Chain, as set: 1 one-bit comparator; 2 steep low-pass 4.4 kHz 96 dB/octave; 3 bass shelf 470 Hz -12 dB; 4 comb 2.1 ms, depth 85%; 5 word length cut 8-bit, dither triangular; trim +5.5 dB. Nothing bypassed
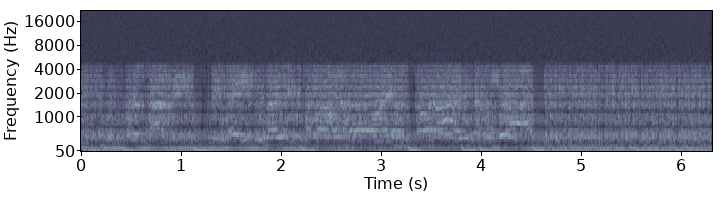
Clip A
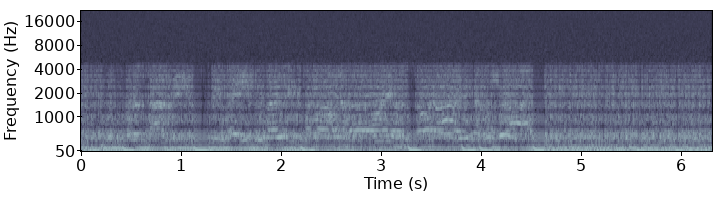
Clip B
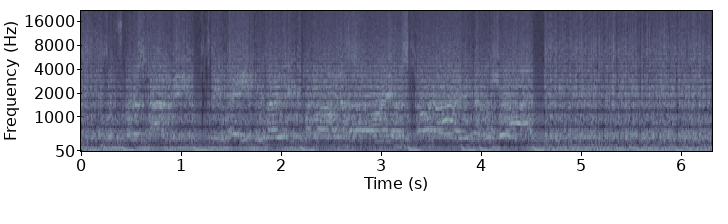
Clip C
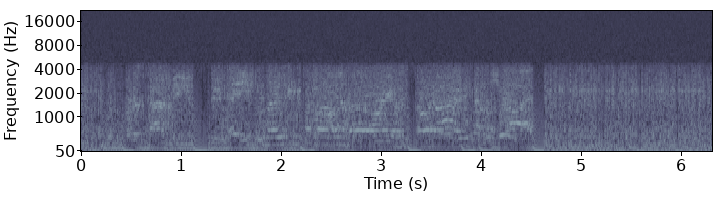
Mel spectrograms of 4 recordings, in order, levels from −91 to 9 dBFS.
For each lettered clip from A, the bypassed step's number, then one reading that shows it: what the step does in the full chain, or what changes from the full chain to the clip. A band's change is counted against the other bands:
3, 125 Hz band +10.0 dB; 2, 8 kHz band +11.5 dB; 4, 250 Hz band +5.0 dB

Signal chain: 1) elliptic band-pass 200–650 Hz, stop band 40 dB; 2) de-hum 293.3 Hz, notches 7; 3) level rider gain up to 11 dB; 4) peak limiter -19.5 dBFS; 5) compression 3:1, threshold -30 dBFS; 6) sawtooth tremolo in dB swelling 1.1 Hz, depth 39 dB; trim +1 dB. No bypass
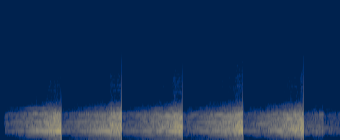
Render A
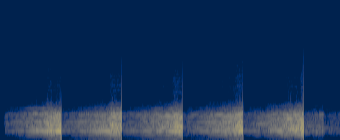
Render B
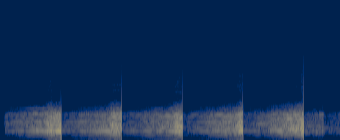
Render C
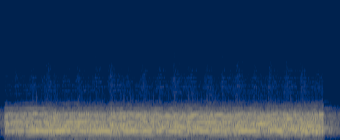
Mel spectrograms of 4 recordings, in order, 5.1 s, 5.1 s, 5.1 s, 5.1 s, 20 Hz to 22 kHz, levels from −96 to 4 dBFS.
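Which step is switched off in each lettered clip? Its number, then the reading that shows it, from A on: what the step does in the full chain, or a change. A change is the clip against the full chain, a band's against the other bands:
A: 4, crest factor change +3.5 dB; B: 3, crest factor change +4.5 dB; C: 6, momentary loudness spread change -16 LU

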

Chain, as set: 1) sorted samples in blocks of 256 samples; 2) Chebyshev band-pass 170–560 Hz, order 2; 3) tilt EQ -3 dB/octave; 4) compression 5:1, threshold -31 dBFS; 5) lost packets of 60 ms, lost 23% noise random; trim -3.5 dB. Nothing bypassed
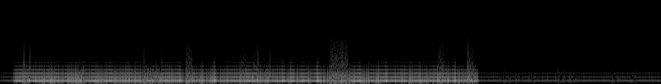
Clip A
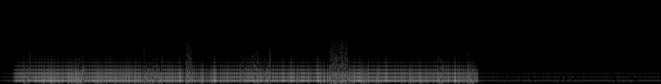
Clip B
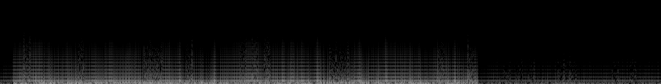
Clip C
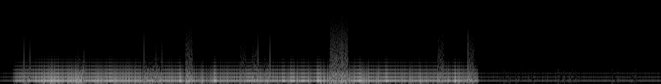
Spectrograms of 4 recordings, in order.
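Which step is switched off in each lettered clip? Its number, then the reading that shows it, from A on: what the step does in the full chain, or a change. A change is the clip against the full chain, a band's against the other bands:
3, 125 Hz band -4.0 dB; 2, 2 kHz band +9.5 dB; 4, mean gain reduction 3.5 dB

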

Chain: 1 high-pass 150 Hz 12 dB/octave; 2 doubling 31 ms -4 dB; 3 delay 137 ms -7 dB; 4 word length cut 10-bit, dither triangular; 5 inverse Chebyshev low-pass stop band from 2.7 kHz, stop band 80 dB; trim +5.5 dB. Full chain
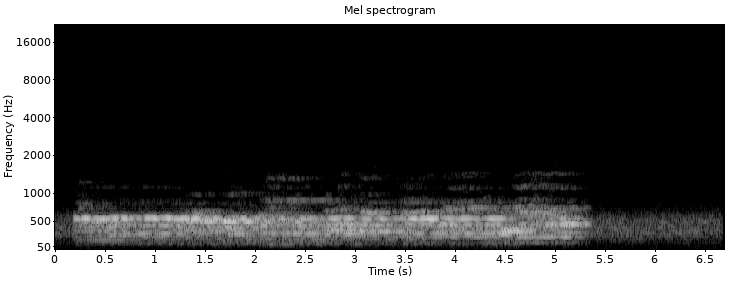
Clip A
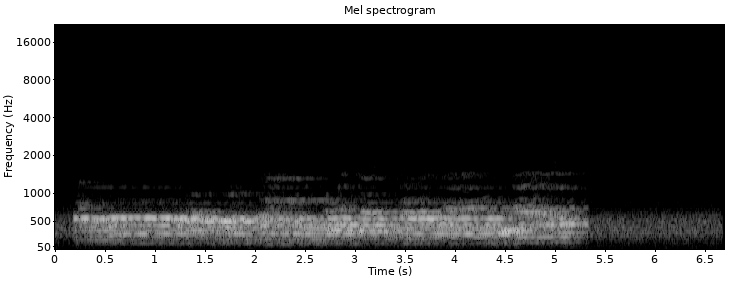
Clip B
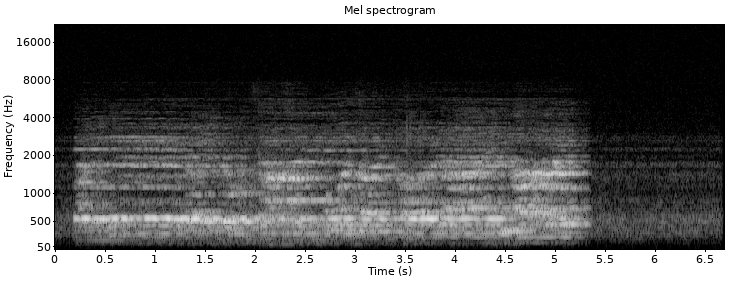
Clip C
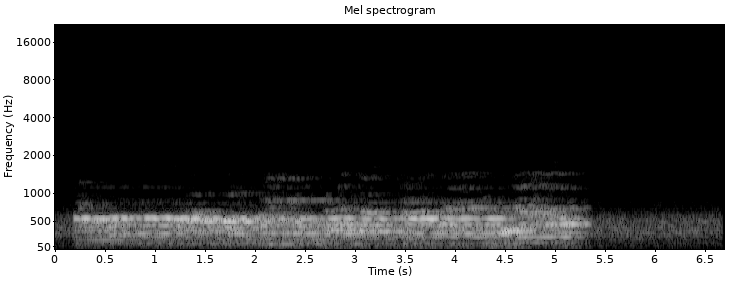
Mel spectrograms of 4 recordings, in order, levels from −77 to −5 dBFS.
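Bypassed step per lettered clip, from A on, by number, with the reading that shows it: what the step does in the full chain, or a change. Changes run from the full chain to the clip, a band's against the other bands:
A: 2, loudness change -1.5 LU; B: 5, momentary loudness spread change -2 LU; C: 1, 125 Hz band +4.0 dB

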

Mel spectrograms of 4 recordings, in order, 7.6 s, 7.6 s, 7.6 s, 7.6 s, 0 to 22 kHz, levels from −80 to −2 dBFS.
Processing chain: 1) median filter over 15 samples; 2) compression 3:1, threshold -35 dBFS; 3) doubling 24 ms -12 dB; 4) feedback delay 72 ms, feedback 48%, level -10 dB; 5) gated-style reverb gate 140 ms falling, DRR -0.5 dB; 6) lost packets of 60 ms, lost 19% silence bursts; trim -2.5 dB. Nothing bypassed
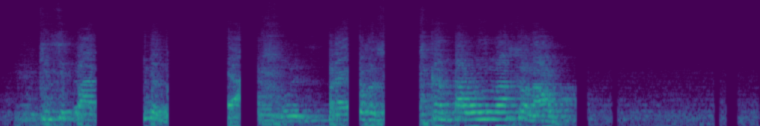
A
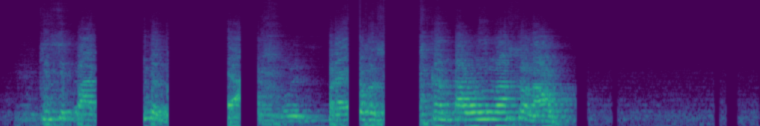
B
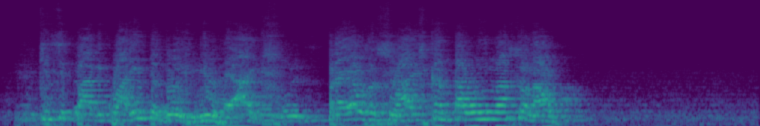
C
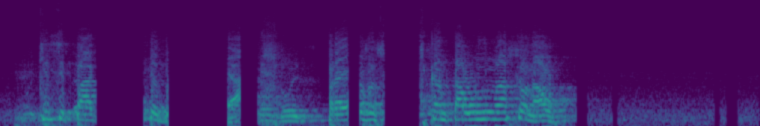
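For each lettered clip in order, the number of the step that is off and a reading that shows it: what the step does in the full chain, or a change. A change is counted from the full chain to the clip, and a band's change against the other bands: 2, momentary loudness spread change -10 LU; 6, 125 Hz band +1.5 dB; 5, momentary loudness spread change -2 LU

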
